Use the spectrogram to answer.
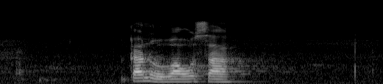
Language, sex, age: Northern Sotho, male, 23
